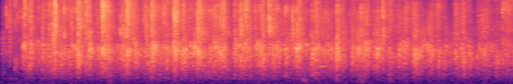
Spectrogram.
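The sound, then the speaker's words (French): An audience applauds a reader after a story reading, many hands clapping in a dense, even wash of sound that stays loud for the whole stretch without fading. “Je pense qu'on peut l'applaudir parce que c'est la première fois.”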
